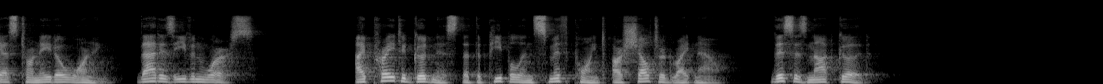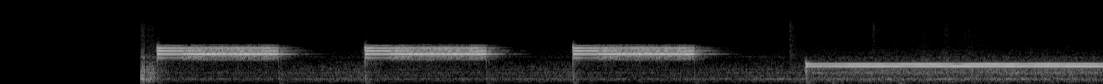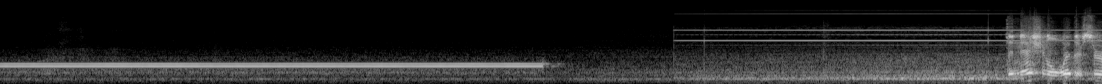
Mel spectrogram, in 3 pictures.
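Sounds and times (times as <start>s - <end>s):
data tone bursts: 28.8s - 33.0s
two-tone attention signal: 28.8s - 33.0s.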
